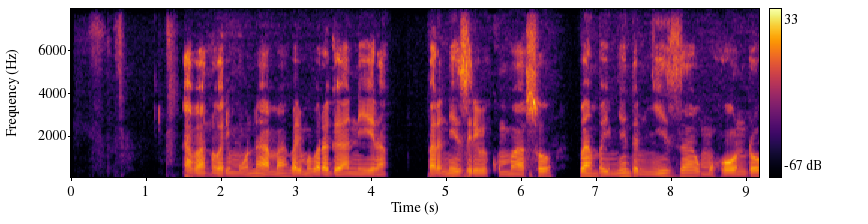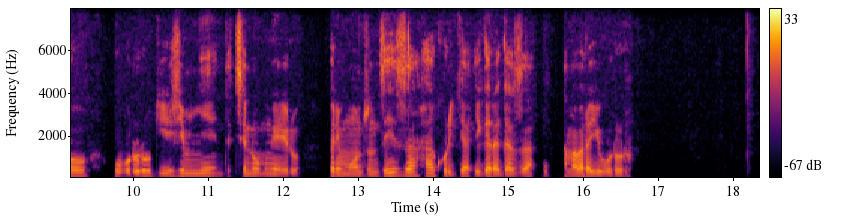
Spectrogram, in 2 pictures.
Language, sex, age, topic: Kinyarwanda, male, 25-35, government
